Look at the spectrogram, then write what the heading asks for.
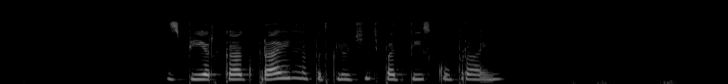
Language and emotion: Russian, neutral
